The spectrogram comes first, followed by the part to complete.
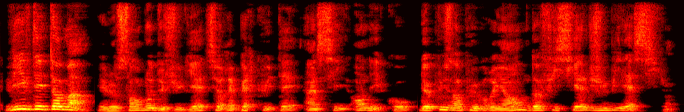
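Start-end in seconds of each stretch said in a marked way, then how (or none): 0.0-0.9 loud, high call back; answering distant cheer. A narrator's reading. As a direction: shout the cheer back as if from afar. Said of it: "Un machiniste, dans le lointain, répondait". (acclamation criée en réponse, de loin)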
